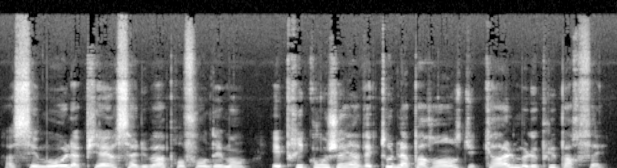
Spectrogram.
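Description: A woman audiobook reader narrates a classic novel aloud in a measured, expressive way, her voice medium in pitch.

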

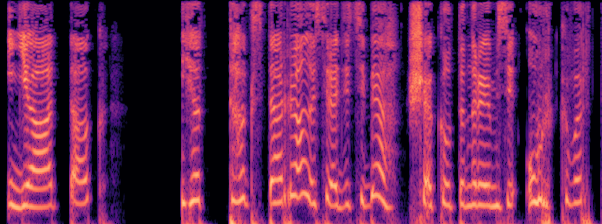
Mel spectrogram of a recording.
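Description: A woman's voice: takes it slowly, dry recording, clean studio sound. A woman reading an audiobook, voicing a drunk, jealous glamorous woman who slurs and shrieks. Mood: drunken shrill. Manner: slurred, shrill, screaming.

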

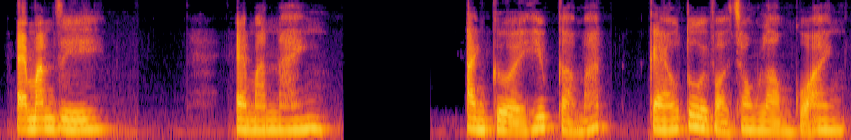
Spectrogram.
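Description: A woman narrating a first-person audio story in a calm, intimate manner. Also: low-pitched.

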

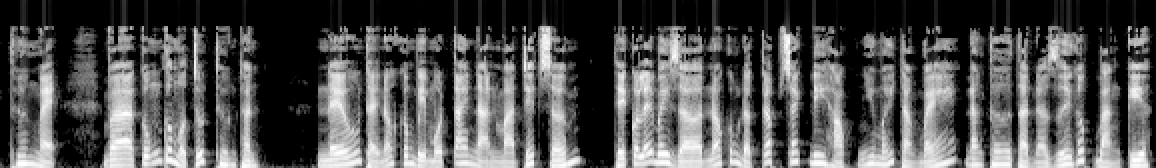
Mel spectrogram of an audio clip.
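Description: A man narrating a novel as an audiobook, in a steady, measured storytelling voice. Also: medium pitch, no echo. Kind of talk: audiobook reading.

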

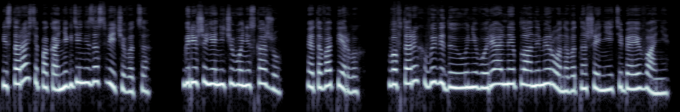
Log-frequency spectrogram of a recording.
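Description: A woman reading an audiobook gives a character voice to a lively, caring young woman friend who talks briskly and decisively. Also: sits high, no echo, studio quality, voice pushed up, natural voice. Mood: firm.

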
